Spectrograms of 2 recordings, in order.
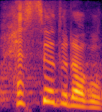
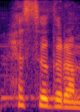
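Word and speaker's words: חסד: 이게 어떤 발음이냐면 가래 뱉기 직전이에요. 그래서 세드 이렇게 해야 되는데 이게 목젖을 긁어서 나오는 단어이기 때문에 일단은 앞에 분에게 실수를 할 수 있어서 안전장치를 하고요.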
